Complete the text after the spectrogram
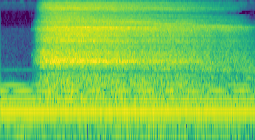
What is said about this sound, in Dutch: Adem diep in en adem diep uit.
